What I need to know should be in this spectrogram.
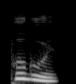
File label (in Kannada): "ಪಾಕಳ", Kannada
